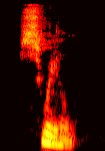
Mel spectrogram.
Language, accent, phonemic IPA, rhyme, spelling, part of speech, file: English, Southern England, /swiːl/, -iːl, sweal, verb, LL-Q1860 (eng)-sweal.wav
- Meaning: 1. To burn slowly 2. To melt and run down, as the tallow of a candle; waste away without feeding the flame 3. To singe; scorch; dress (as a hog) with burning or singeing 4. To consume with fire; burn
